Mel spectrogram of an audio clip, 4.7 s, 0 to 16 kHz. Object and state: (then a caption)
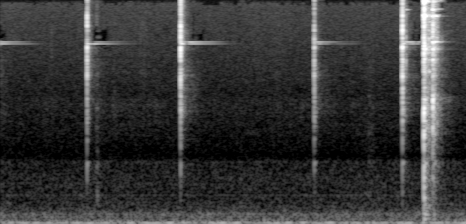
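Fake silver bullion coin. A suspect 1 oz silver Canadian Maple Leaf coin, bought in a lot from another dealer, is balanced on a fingertip and tapped several times with a pen over low background rumble. Each tap gives only a faint, short, tinny ping that dies away almost at once, marking the coin as fake.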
